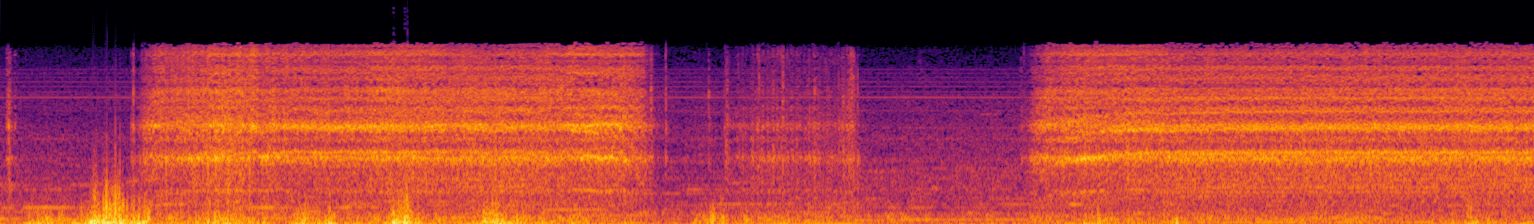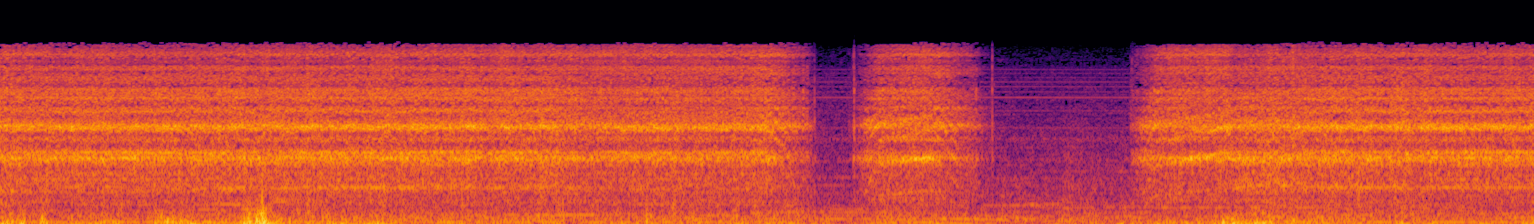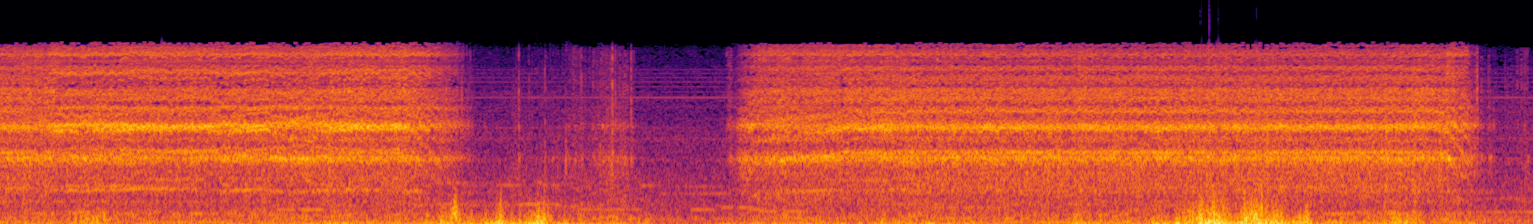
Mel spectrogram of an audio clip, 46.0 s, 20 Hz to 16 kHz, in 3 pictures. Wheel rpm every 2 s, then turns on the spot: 20, 150, 160, 50, 10, 100, 160, 160, 160, 160, 160, 120, 50, 70, 160, 160, 160, 90, 0, 120, 160, 160, 120.
6-10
